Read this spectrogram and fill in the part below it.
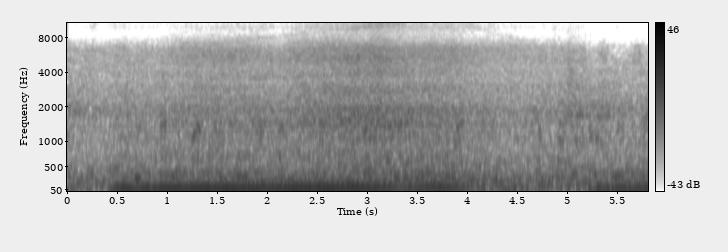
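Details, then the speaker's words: IVECO truck with a Fuller 12JS160T gearbox after rebuild with a full synchronizer kit for gears 1-6: deep, even drone while pulling, with no whine, grinding or clunks; gearbox runs well with good speed and power. "ሙሉ ቃን የቀየርንለት የ1 2 የ3 የ4 የ5 የ6 ሙሉ ሲንክሮናይዘር ኪት ነው የቀየርንለት። አሪፍ ነው በጣም።"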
